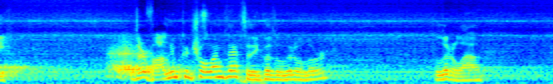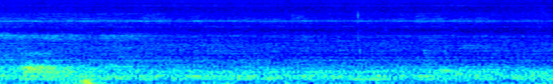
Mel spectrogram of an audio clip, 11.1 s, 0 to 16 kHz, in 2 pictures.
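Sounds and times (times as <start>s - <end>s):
rushing air-like noise: 0.0s - 7.1s
faint low hum: 0.0s - 11.0s.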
